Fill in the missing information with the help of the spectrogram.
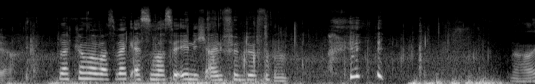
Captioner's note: laughter; in Swiss German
